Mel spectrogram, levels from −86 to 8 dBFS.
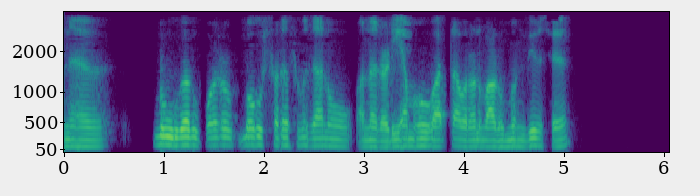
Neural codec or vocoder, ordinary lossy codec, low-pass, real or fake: codec, 16 kHz, about 1 kbps, DyCAST, with the encoder's durations; MP3, 24 kbps; 3.6 kHz; fake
